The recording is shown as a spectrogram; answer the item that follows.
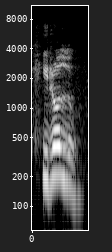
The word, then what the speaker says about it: শিরলু: ওখানে যে ওরা আলু টালু ইয়ে করে ওটাকে বলে হিরলু, মানে শিরলু, শিরলু মানে অসমীয়া উচ্চারণে হিরলু, এটা ঋগ্বেদ থেকে আসা।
